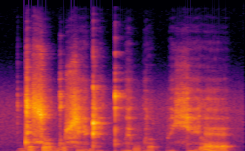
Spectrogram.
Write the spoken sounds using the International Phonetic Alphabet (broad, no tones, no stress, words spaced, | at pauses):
desʊ ɡuɬe̤ ɖʱe̤kʷʰɛ̤ ŋʷa̤lpːe̤çe̤l ɛ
